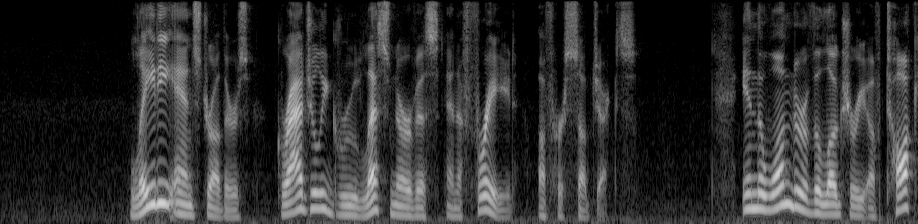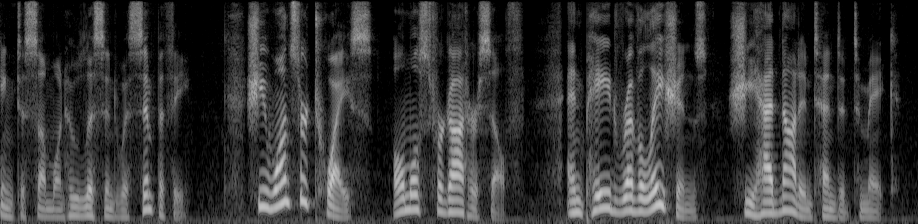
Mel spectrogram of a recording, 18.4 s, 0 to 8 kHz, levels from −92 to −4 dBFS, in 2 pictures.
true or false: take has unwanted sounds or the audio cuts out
false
